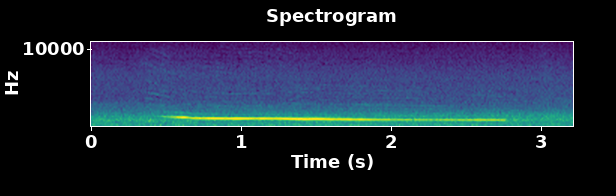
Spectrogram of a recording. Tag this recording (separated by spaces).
beach mixing-humans mixinghumans sea sound-painting yell yelling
